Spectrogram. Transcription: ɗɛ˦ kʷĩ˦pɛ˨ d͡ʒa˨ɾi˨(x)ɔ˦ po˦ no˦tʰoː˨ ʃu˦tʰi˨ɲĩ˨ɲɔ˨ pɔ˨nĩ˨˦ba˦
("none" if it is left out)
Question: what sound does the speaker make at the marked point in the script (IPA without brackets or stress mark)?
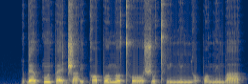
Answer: k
